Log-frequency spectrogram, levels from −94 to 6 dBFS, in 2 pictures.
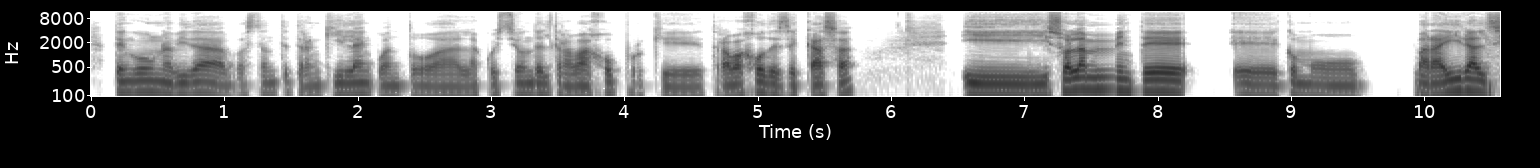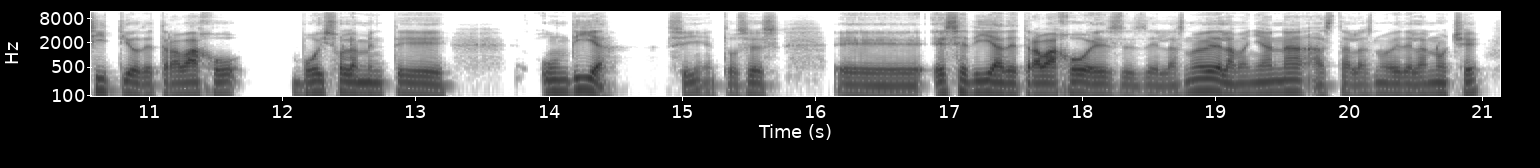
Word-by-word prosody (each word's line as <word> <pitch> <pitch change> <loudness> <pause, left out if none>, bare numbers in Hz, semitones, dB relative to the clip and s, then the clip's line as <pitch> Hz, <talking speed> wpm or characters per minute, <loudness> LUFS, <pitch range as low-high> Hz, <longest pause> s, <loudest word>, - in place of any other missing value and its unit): tengo 115 +1 -1
una 115 -3 -1
vida 105 0 -1
bastante 95 +4 -14
tranquila 100 +3 -5
en 105 - -4
cuanto 90 -1 -7
a 85 0 -5
la 85 +1 -8
cuestión 95 +2 -7
del 100 -1 -3
trabajo, 90 +4 -3
porque 80 -1 -10
trabajo 95 +5 +1
desde 90 -3 -4
casa 95 0 0 0.8
y 100 -1 +2
solamente, 125 -3 +5 0.3
eh, 95 -2 -3
como 90 -3 -6 0.3
para 100 -1 +4
ir 130 +4 +5
al 120 -3 +6
sitio 120 -4 0
de 95 -1 -3
trabajo, 105 +3 +1 0.3
voy 105 +3 0
solamente 105 -3 0 0.7
un 120 0 0
día, 135 -1 +2 0.3
¿si?, 105 +2 -5
entonces, 95 0 -6 0.4
eh, 90 -1 -2
ese 110 +2 +2
día 110 0 +4
de 100 -1 +1
trabajo 100 +2 +5
es 95 -2 -1
desde 90 0 -6
las 90 +1 -7
9 130 +3 +3
de 125 - +7
la 105 -3 +3
mañana 110 +4 +1
hasta 90 -2 -6
las 95 0 -6
9 100 -1 -2
de 95 - -1
la 95 +1 -2
noche. 105 +4 -2
100 Hz, 140 wpm, -24 LUFS, 90-110 Hz, 0.8 s, de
